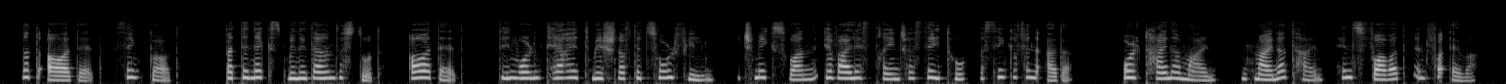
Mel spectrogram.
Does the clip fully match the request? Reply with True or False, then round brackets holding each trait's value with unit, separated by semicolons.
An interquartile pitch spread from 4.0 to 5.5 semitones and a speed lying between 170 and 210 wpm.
True (4.5 semitones; 175 wpm)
